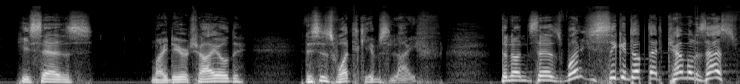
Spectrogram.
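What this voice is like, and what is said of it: Put-on accent that slips. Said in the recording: “I know the accent. I know the voice totally changed at the end there. I lost it for some reason.”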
